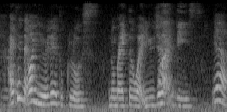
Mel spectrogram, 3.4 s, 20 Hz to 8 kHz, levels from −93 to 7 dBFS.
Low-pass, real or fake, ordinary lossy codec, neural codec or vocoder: 7.2 kHz; real; none; none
